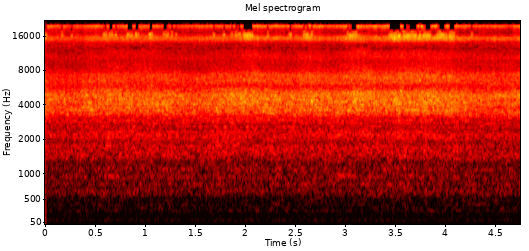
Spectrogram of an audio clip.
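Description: Garlic paste sizzles in hot oil in a pan while a katla fish kalia is being cooked, giving a loud, steady, close hiss that runs unbroken throughout with no voices.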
